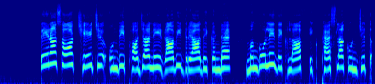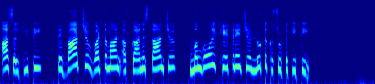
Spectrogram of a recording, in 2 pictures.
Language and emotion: Dogri, neutral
